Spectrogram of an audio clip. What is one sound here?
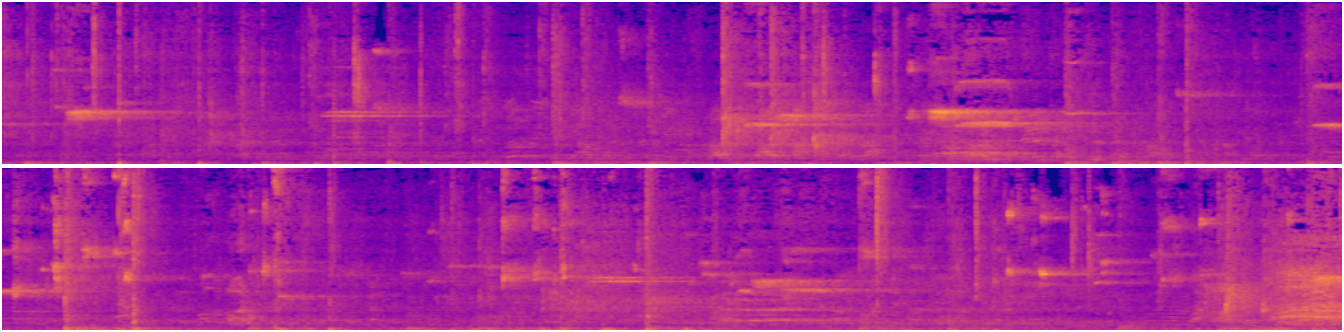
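Young men call out and talk during the game.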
